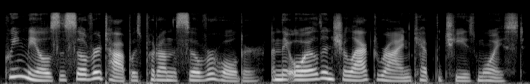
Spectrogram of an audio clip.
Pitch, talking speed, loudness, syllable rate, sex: 205 Hz, 235 wpm, -18 LUFS, 5.5 syllables/s, female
